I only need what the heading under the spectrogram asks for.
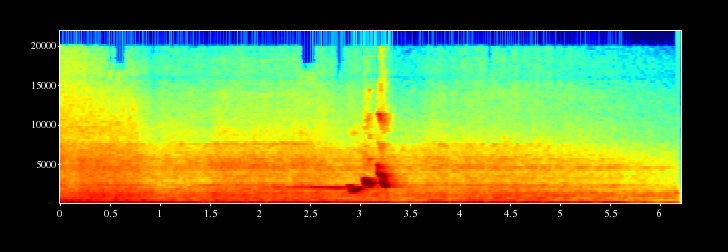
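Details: Japanese bush warbler at Kashiwanoha Park, Japan, in May 2025. One clear whistled note runs about a second, then snaps into a brief high warble, heard over constant broadband traffic-like noise.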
